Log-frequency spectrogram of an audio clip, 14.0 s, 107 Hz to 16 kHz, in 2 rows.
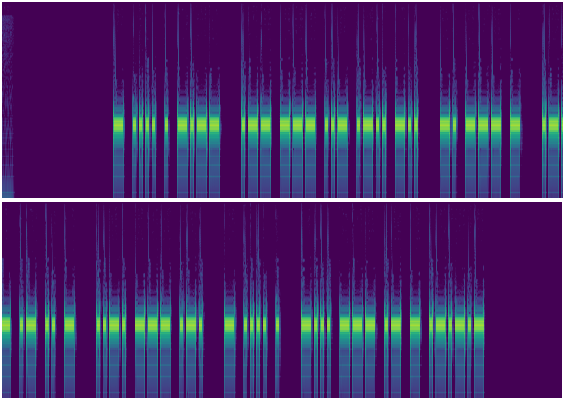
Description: Morse code, heard as a keyed tone, about 30 wpm, 700 Hz. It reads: THEY WOULD NOT WAIT FOR THE BOAT.
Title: Sentences from Top 1000 Words - Review Part 3 - 30wpm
